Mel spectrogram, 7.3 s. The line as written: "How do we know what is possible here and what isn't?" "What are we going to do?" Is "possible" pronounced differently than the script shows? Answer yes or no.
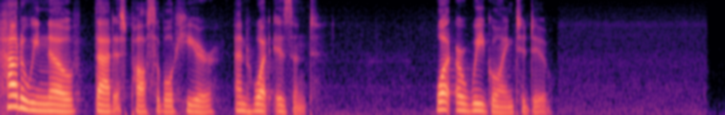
no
